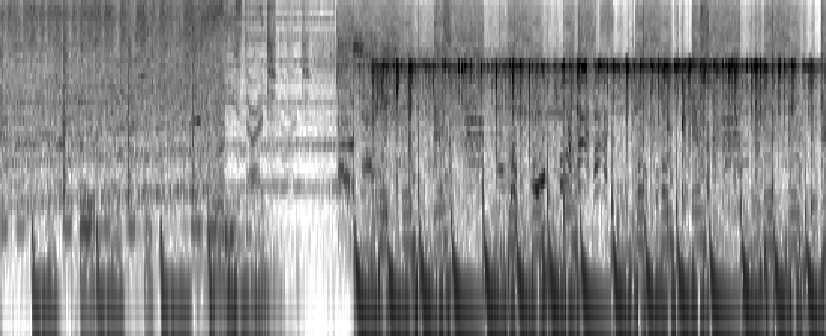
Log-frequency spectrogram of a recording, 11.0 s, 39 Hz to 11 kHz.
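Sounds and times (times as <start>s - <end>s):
electronic dance music: 0.0s - 11.0s
fast kick-drum beat: 4.7s - 11.0s.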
